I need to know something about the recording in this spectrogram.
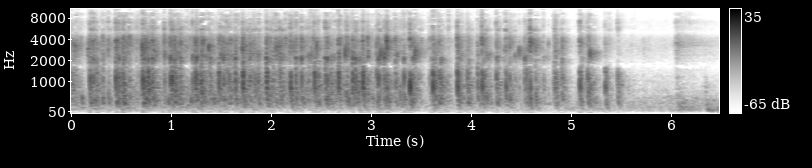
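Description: Audience applauding: a dense run of claps that thins out and dies away about five seconds in.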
